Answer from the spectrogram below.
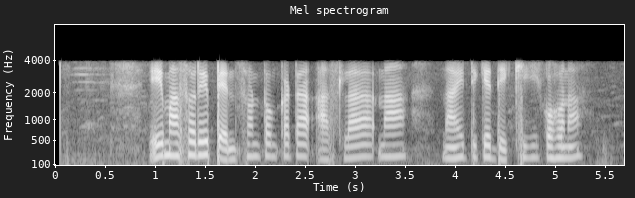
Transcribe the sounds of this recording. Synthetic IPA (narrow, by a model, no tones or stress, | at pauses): emasɔɾepensɔnʈɔŋkaʈaʔaslana | najʈiked̪ekʰikikɔɦɔna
